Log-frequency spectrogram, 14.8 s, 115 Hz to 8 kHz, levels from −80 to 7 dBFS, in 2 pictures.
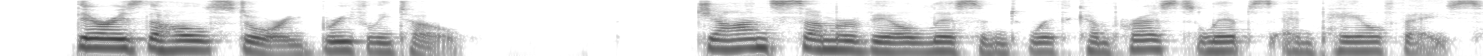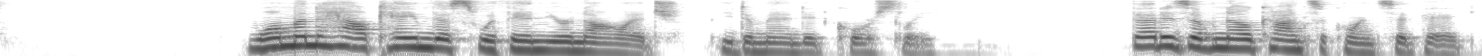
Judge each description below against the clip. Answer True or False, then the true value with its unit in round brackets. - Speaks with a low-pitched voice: False (175 Hz)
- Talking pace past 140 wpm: False (135 wpm)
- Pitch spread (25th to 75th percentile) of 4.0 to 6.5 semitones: True (4.6 semitones)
